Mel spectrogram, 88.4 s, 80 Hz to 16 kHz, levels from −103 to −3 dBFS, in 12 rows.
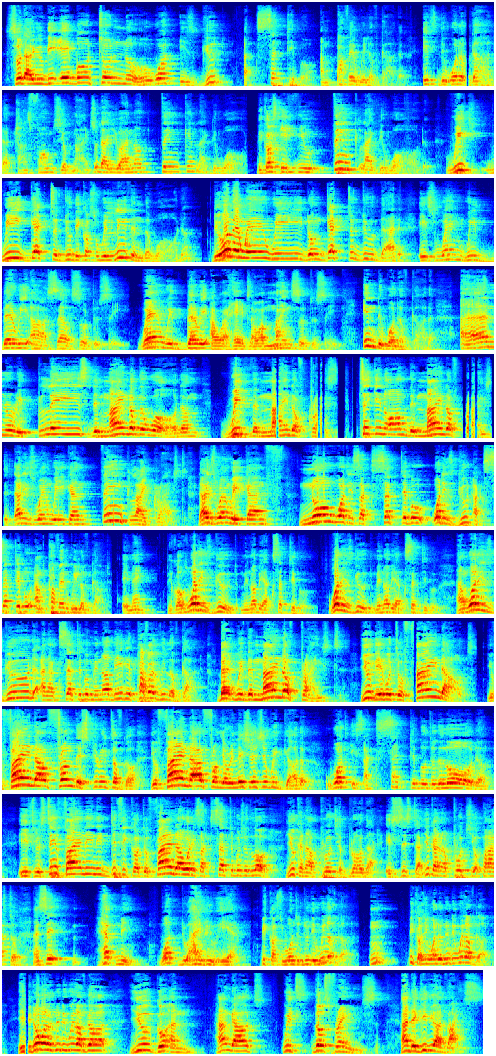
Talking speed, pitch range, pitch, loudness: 185 wpm, 165-245 Hz, 200 Hz, -17 LUFS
